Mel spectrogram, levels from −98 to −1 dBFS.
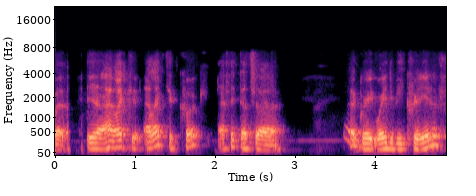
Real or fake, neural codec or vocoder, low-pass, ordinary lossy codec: fake; codec, 16 kHz, 6 kbps, DAC; 7.2 kHz; Opus, 32 kbps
